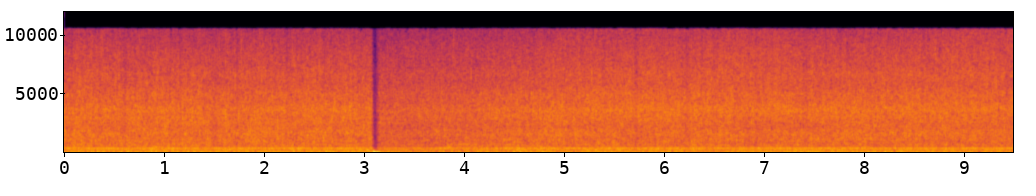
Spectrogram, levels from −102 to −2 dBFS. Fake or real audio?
real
